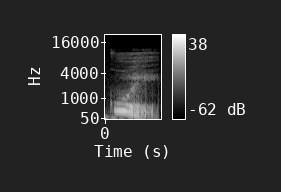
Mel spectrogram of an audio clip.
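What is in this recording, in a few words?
"gui4", Mandarin Chinese; 贵; 高い（値段が）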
